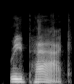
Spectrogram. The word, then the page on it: repack: American English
